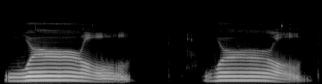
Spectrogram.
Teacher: So were, like where were you, and then keep your tongue moving to the front from your R position to the L and keep making sound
